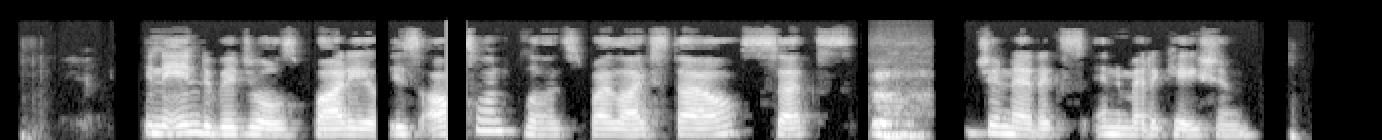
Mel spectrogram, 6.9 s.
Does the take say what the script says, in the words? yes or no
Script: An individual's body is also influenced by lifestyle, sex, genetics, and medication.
yes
